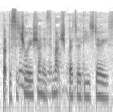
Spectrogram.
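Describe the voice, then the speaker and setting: Woman from china, lowish voice, calm answer, crowd noise behind. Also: brisk. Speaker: interviewee, permanent resident. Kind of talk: interview answer.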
